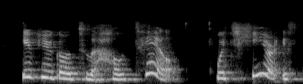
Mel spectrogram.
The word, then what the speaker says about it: hotel: will see the same, but it's not pronounced hotel. It's called hotel, hotel, because the H in Spanish is silent. So, hotel will be hotel.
